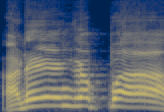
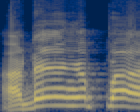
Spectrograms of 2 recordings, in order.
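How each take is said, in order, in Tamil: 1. "அடேங்கப்பா" நீட்டி இழுத்துச் சொல்லப்படுகிறது. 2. "அடேங்கப்பா" சுருக்கமாக, விரைவாகச் சொல்லப்படுகிறது. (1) "அதே கொஞ்சம் இழுத்தோம்னா ஜனரல் சார்" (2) "அவர் ஸ்டைல் இருக்கும்"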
